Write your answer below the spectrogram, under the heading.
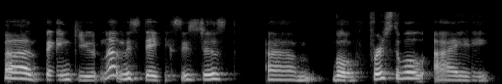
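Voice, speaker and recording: A woman's voice: medium pitch, slow pace, gravelly. A middle-aged woman from Rica, chatting enthusiastically as a guest at a conference. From Costa Rica. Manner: enthusiastic, chatty, laughs easily. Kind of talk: conversational interview answer.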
